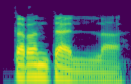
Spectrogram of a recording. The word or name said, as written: tarantella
